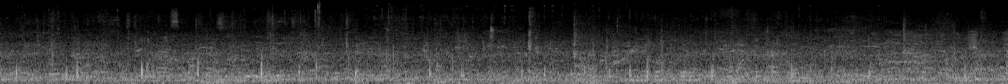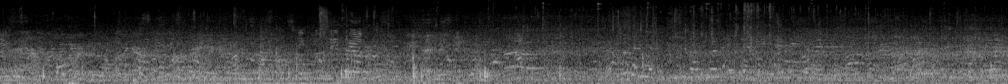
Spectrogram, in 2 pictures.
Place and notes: Chartres, France - A pedestrian way
People walking in a beautiful and pleasant pedestrian way.
30 December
